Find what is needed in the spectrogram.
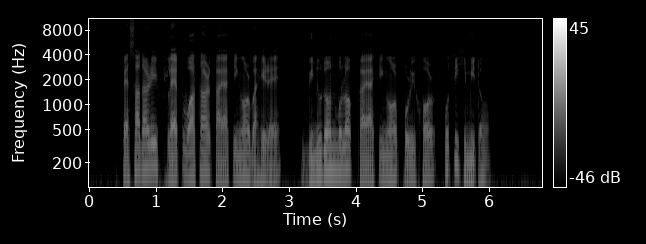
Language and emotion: Assamese, neutral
